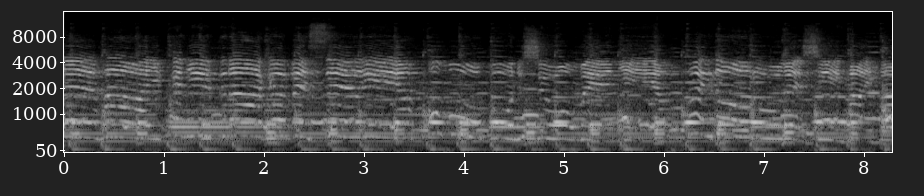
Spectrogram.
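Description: A woman singing a Romanian folk song live into a stage microphone, her voice full of gliding ornaments, over a folk band with fiddle and a steady bass beat.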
